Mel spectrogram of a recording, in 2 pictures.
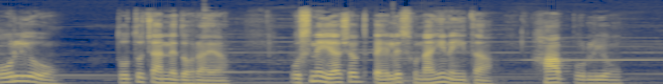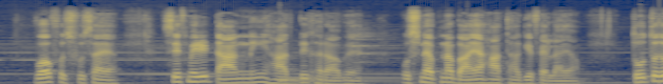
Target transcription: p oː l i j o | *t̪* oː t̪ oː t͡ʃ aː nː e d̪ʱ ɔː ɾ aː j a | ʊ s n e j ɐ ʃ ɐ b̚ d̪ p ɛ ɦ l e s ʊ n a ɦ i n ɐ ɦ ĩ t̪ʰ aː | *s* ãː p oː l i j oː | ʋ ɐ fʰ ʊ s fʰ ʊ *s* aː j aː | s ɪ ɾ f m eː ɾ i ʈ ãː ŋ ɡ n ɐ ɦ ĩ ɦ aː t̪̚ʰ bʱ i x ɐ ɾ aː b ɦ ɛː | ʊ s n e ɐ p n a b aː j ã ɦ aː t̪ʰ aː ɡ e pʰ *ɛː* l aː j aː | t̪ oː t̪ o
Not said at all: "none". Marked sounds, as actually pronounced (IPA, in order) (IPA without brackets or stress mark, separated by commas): t̪, h, s, ɛː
